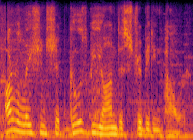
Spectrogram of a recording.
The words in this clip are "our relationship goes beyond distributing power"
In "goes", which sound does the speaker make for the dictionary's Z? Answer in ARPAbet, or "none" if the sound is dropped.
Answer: Z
